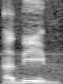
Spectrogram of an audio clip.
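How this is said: The first consonant is dropped.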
